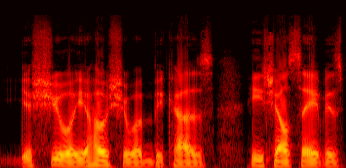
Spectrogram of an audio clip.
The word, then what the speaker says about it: Yehoshua: Nikedot, it would indicate the vowel, but so it's Yehoshua. So Yehoshua, which means Yah or Yahweh, if you're going to pronounce the name of God, that God is salvation.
